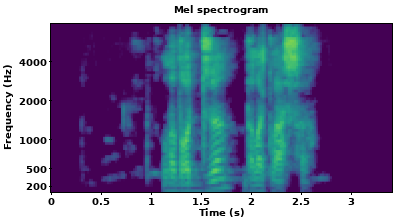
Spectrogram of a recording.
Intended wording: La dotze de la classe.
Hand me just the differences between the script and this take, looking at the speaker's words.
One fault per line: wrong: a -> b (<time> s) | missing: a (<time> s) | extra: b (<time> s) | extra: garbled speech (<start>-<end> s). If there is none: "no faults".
no faults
